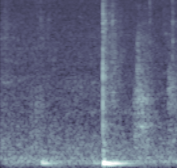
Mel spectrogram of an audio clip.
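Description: Two laptop key taps picked up by the lectern microphone, a faint one about half a second in and a louder knock with a low thud a little past the middle, as a code cell is run.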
